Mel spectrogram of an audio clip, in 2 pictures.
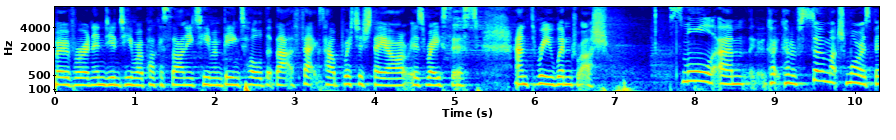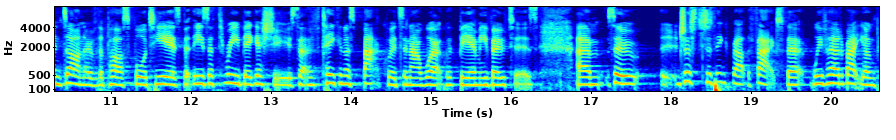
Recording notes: That was the question facing the panel for our CapX live debate at the Tory conference in Manchester.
